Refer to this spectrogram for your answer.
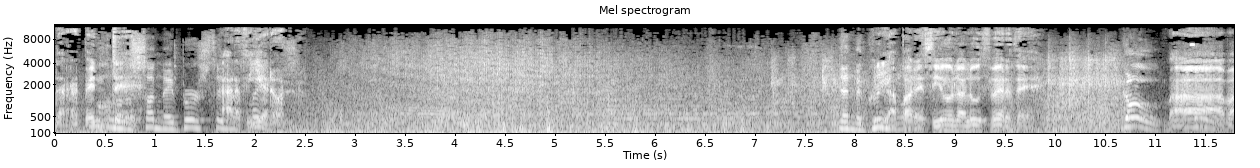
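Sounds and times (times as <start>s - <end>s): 
speech: 0.3s - 2.6s, 7.8s - 11.7s
propeller aircraft engines droning overhead: 2.3s - 7.9s.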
